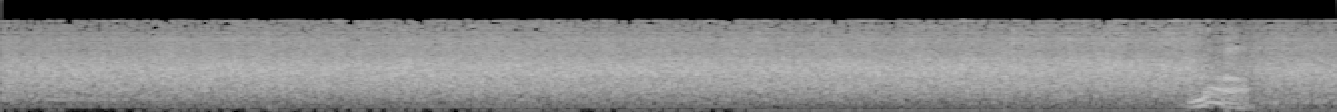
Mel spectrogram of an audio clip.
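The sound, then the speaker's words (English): Sustained applause from a crowd clapping to Almighty God, a dense, steady wash of many hands clapping at once, with a brief voice breaking through near the end. “Please join me in clapping for the to the Almighty God for that.”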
